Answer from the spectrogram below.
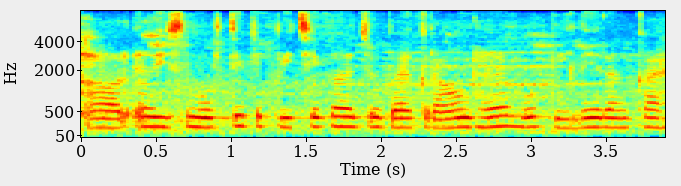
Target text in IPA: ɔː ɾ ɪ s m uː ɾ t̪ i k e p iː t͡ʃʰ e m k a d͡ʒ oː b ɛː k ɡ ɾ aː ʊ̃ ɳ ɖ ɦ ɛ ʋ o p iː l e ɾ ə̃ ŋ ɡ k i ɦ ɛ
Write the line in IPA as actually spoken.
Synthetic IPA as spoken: ɔː ɾ ɪ s m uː ɾ t̪ i k e p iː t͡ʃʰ e k a d͡ʒ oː b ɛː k ɡ ɾ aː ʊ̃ ɳ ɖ ɦ ɛ ʋ o p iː l e ɾ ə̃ ŋ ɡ k a ɦ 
